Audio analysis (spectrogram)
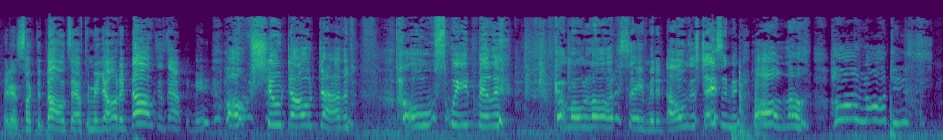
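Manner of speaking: high, loud wailing for rescue; hammed-up panic. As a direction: cry out to the Lord as if chased by dogs. Acts fleeing from chasing dogs.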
